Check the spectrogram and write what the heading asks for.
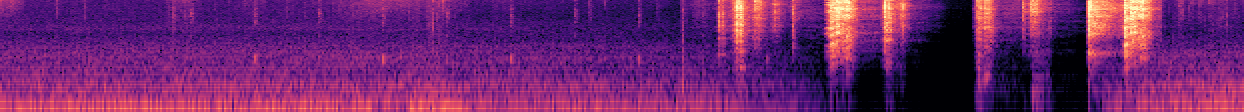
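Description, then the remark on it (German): Steady low engine and road rumble from inside a moving car for about five seconds, then a series of sharp, hissy bursts broken by brief moments of silence near the end. “Oh, hier muss ich runter.”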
